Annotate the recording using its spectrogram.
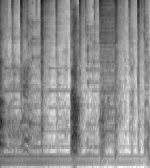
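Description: Several short dog barks and yips, spaced out, over background music with held low notes that grow fainter.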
